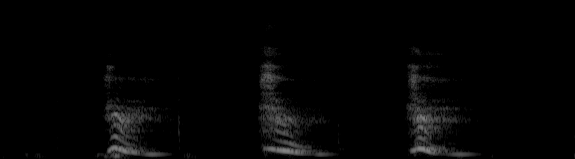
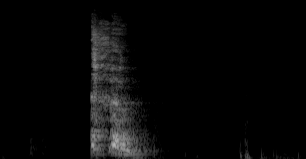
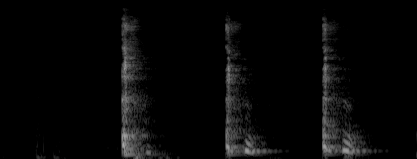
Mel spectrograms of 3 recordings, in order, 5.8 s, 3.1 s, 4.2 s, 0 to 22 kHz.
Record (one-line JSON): {"exhalation_length": "5.8 s", "exhalation_amplitude": 905, "exhalation_signal_mean_std_ratio": 0.44, "cough_length": "3.1 s", "cough_amplitude": 3835, "cough_signal_mean_std_ratio": 0.3, "three_cough_length": "4.2 s", "three_cough_amplitude": 6161, "three_cough_signal_mean_std_ratio": 0.32, "survey_phase": "beta (2021-08-13 to 2022-03-07)", "age": "45-64", "gender": "Female", "wearing_mask": "No", "symptom_sore_throat": true, "symptom_fatigue": true, "symptom_onset": "13 days", "smoker_status": "Never smoked", "respiratory_condition_asthma": false, "respiratory_condition_other": false, "recruitment_source": "REACT", "submission_delay": "2 days", "covid_test_result": "Negative", "covid_test_method": "RT-qPCR", "influenza_a_test_result": "Negative", "influenza_b_test_result": "Negative"}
